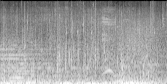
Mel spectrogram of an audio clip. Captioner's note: gasping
